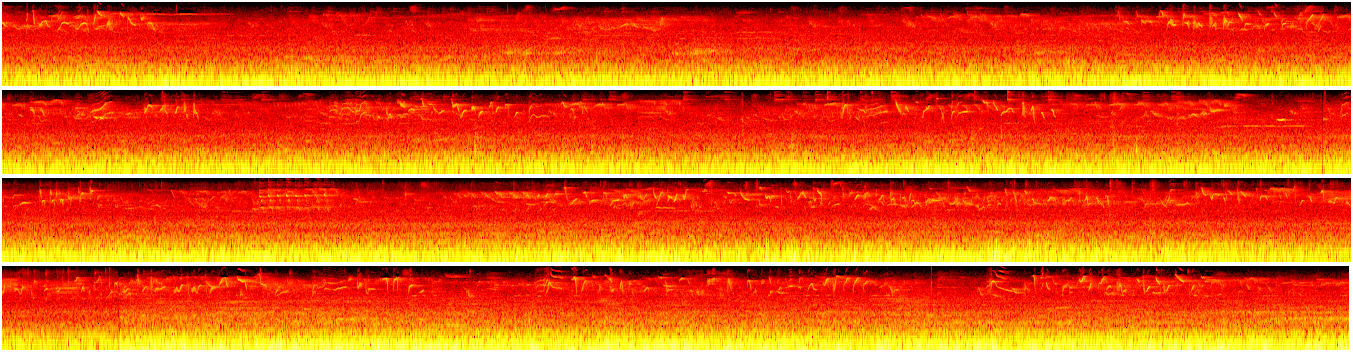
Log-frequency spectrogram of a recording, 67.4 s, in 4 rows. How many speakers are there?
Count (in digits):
0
